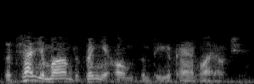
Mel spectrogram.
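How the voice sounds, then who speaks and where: A male old-time radio announcer with a very husky voice and animated swings in pitch. He is a folksy, enthusiastic pitchman on a muffled recording. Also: fast talker. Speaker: announcer and narrator. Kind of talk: 1940s-style radio announcing, advertisement and story narration.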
